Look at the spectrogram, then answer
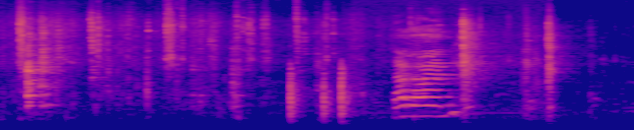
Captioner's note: knock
